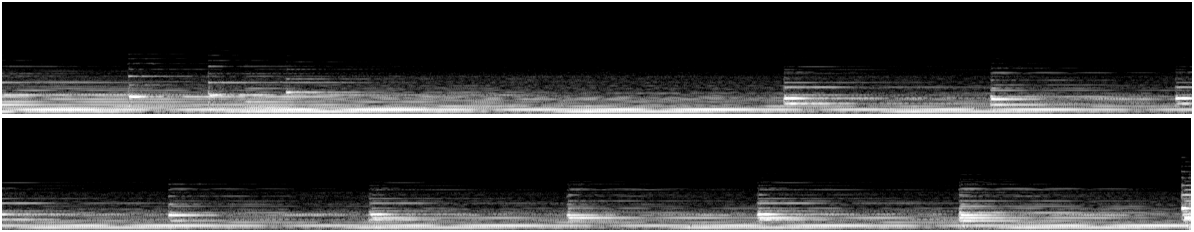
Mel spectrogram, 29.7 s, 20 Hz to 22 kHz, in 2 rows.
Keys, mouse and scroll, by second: 1.3 click, 6.4-9.5 drag, 10.9-12.0 middle drag, 12.0 click, 12.6-13.1 scroll up 1, 13.1-14.4 scroll down 1, 14.4 click, 15.5-16.1 scroll down 1, 16.1-16.9 scroll up 1, 16.9 i, 18.7 e, 21.2-21.5 scroll up 1, 21.5 shift+middle click, 21.9-22.3 scroll up 1, 22.3-23.4 shift+middle drag, 23.4 ctrl+r, 26.5 ctrl+r, 28.5 scroll down 2, 29.0 Tab.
